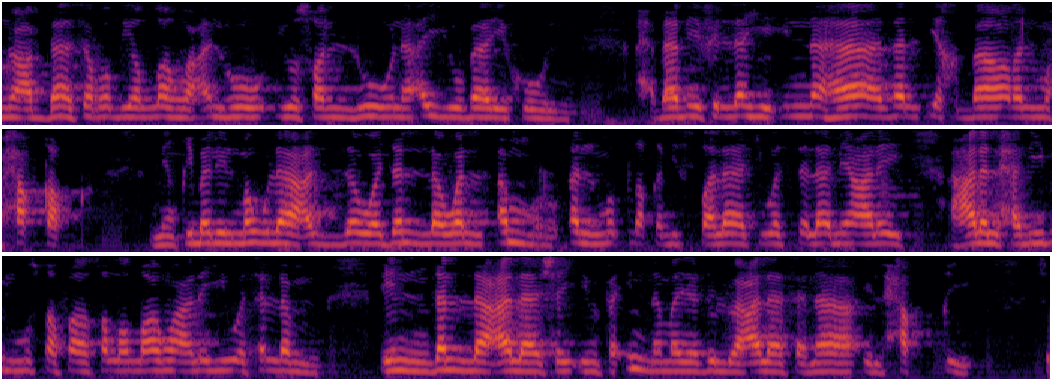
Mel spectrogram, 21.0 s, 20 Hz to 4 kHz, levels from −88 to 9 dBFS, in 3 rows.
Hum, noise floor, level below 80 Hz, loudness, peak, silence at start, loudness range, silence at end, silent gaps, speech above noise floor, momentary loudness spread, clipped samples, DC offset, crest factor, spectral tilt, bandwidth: none; -60 dBFS; -68 dBFS; -32 LUFS; -14 dBFS; 0 s; 3 LU; 0.55 s; none; 28 dB; 11 LU; under 0.1%; under 0.1%; 18 dB; -6 dB/octave; 4 kHz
